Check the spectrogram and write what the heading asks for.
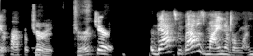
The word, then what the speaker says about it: Chirrut: Chirrut.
